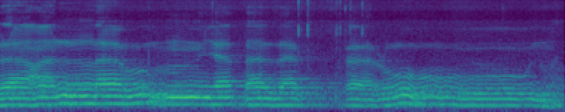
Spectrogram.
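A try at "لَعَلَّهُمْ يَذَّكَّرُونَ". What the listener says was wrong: Bukan yatadzakkarun, yadzakkarun. Hilang, enggak ada taknya. Yadzakkarun. Taknya enggak ada. Yadzakkarun.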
